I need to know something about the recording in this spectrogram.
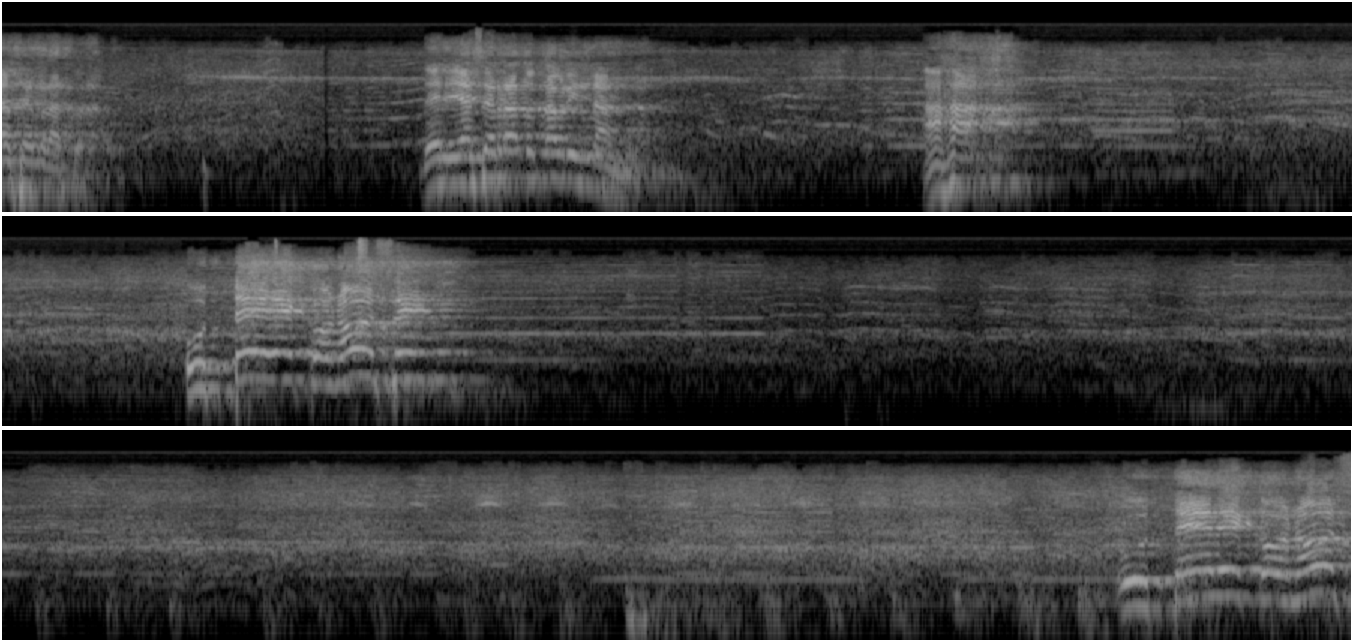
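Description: A man speaks loudly and with emphasis into a microphone over loudspeakers, echoing outdoors.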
